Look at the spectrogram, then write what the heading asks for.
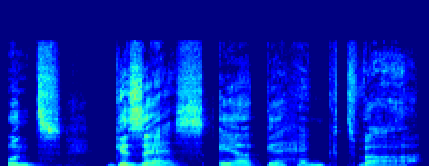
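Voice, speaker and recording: A woman's voice: fairly low pitch, sing-song, extremely slow, vocal fry. A woman gives a mock-serious, declamatory dramatic recitation of lyrics as poetry, drawing out her words. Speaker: reader of literary texts. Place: indoors, room with bookshelves.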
